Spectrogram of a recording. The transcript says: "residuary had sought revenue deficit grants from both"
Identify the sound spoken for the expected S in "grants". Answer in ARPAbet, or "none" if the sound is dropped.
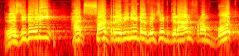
none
